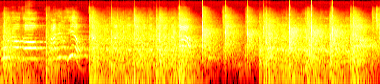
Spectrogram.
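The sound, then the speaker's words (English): Flamenco percussive footwork by kids in a dance studio, with an instructor leading: many sharp, loud heel-and-toe stamps striking in a quick, uneven rhythm, each a crisp clap-like hit on the floor. “An instructor is showing a studio full of kids the classic percussive footwork.”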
